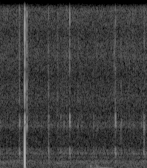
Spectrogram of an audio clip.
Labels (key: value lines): label: ambient
recorder: HydroMoth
